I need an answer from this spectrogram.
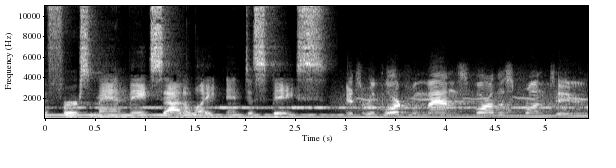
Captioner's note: soundbite of archived recording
